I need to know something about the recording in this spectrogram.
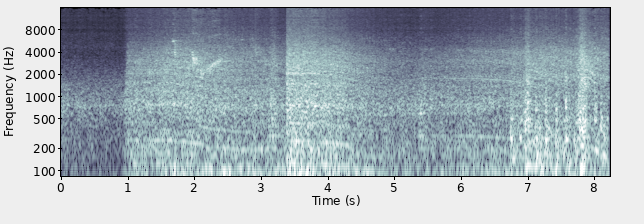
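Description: A car engine hums steadily as a car drives along a road.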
